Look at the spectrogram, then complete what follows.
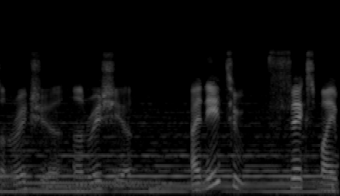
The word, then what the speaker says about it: Rixia: Uh, I I think the main reason why I kept pronouncing it Rixia is because I did realize it was Chinese, but now I'm just like I'm It was obviously Chinese.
